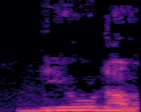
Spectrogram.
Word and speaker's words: व्यूढं: আর দ্বিতীয় শব্দটা কিরকম दृष्ट्वा আছে, तु পাণ্ডবানীকম, পাণ্ডবানীকম, युद्धं বিউঢম, ওখানে কি আছে, ওটা বিউঢম, ব আছে প্লাস ইয় আছে, তাহলে কিরকম হবে উচ্চারণটা, বিউ, বিউ, ঠিক আছে, युद्धं বিউঢম, বলুন বিউঢম।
